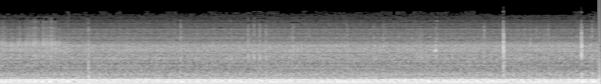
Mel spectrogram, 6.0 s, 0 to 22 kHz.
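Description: Honda CBR600RR's inline-four engine idling steadily at a standstill, with a couple of faint clicks near the end.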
